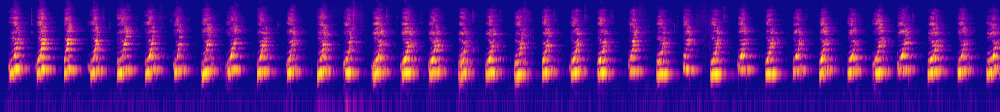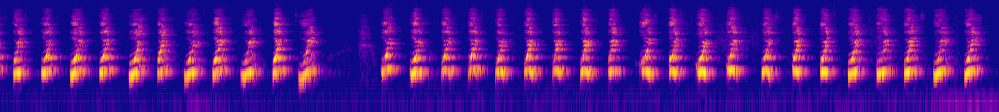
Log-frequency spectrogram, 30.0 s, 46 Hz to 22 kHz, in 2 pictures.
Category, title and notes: Sound effects > Human sounds and actions
Alien - Cheer 8 Oink
Alien / Weird / Other worldly or fake-culture like applauses. I should have stuck to one kind of either bops or chicks or "ayayayay" rather than making multiple different kinds, the result would have been more convincing. Also only 13 different takes is a little cheesy. I find those applause type things need around 20-30. A series of me recording multiple takes in a medium sized bedroom to fake a crowd. Clapping/talking and more original applause types, at different positions in the room. Recorded with a Rode NT5 XY pair (next to the wall) and a Tascam FR-AV2. Kind of cringe by itself and unprocessed. But with multiple takes mixed it can fake a crowd. You will find most of the takes in the pack.
Alien, alternate, applause, experimental, FR-AV2, individual, indoor, NT5, original, person, Rode, single, solo-crowd, Tascam, weird, XY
